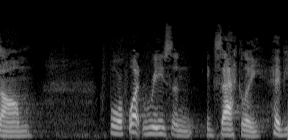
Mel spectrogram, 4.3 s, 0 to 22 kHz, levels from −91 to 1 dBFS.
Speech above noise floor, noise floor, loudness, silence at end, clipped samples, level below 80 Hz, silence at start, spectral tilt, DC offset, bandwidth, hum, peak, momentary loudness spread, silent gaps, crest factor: 31 dB; -64 dBFS; -33 LUFS; 0 s; under 0.1%; -78 dBFS; 0 s; -5.5 dB/octave; under 0.1%; 11 kHz; none; -12 dBFS; 18 LU; none; 22 dB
